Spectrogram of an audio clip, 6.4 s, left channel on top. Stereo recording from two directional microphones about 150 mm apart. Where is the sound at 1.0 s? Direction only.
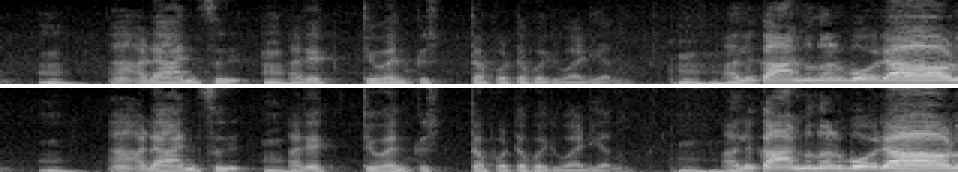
45° right (ahead or behind).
